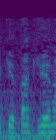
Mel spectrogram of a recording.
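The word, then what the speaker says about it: Cartagena: या जागाना नाव आहे केताखेना आणि हायबी जागा स्पेन या देश आहेत केताखेना आणि स्पेलिंग आहे म्हणजे स्पॅनिश भाषा मायमुळे स्पेलिंग अलग आहे आणि उच्चारण अल्लक आहे तर तुम्हाला दिस निश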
